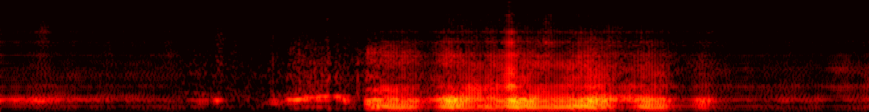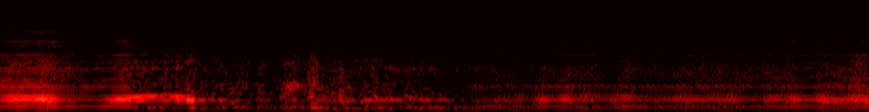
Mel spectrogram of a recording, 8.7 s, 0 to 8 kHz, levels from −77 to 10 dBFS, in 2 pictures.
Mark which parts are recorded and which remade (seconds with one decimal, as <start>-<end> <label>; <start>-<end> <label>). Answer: 0.0-0.9 remade; 0.9-1.9 recorded; 1.9-5.0 remade; 5.0-6.7 recorded; 6.7-8.7 remade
